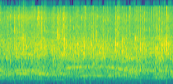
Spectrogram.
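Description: Church congregation clapping at a fervent Pentecostal worship service, a dense, steady wash of applause throughout with a voice faintly mixed in.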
